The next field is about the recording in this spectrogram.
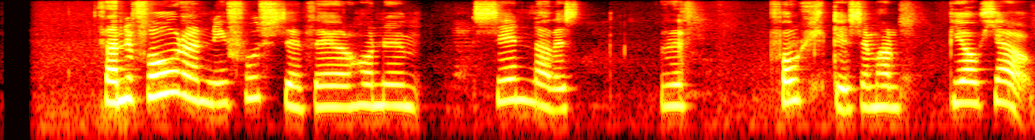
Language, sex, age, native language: Icelandic, female, 40-49, Icelandic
